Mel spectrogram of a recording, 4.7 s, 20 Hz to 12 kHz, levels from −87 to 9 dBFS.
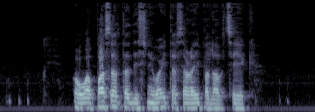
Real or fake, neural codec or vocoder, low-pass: real; none; 10.8 kHz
